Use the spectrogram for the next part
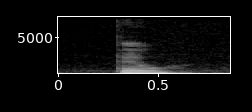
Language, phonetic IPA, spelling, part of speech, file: Polish, [pɨw], pył, noun, LL-Q809 (pol)-pył.wav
